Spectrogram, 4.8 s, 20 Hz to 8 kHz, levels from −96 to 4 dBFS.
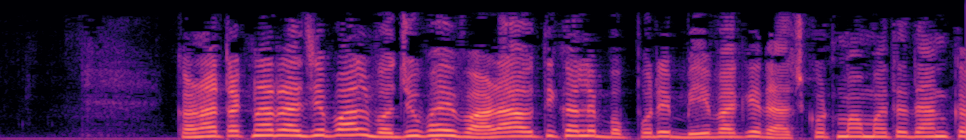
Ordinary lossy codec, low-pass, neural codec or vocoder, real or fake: MP3, 64 kbps; 7.2 kHz; none; real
